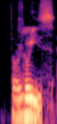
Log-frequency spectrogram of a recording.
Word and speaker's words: Threes: Trees, das war jetzt sehr irisch ausgesprochen. Threes. Ein richtiges TH.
